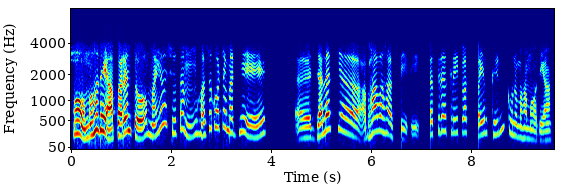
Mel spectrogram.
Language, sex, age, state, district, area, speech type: Sanskrit, female, 60+, Karnataka, Bangalore Urban, urban, conversation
